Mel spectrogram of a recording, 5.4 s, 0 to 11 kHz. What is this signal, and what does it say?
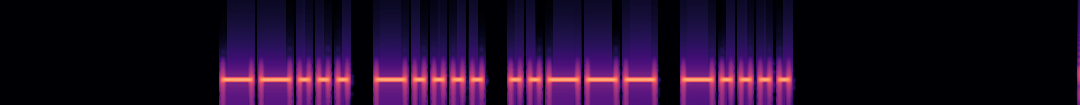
Morse code, heard as a keyed tone, about 25 wpm, 700 Hz. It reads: 7626
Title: Numbers - 4-Digit 25wpm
